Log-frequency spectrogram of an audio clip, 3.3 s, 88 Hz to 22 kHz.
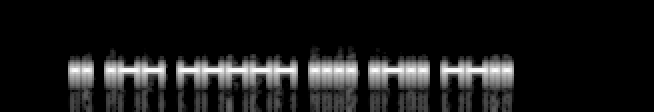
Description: Morse code, heard as a keyed tone, about 39 wpm, 700 Hz. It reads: IW0HLZ
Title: DXCC-100 Call Signs - 6 Characters - 40wpm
